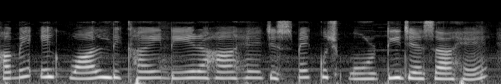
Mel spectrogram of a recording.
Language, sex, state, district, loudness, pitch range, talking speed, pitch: Hindi, female, Assam, Kamrup Metropolitan, -16 LUFS, 275-320 Hz, 145 wpm, 295 Hz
